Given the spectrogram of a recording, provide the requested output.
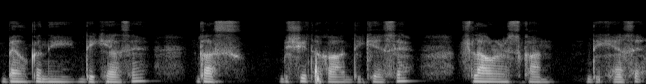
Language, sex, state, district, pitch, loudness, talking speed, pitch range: Nagamese, male, Nagaland, Kohima, 125 Hz, -23 LUFS, 110 wpm, 120-135 Hz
